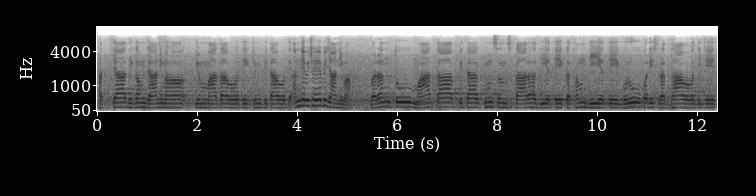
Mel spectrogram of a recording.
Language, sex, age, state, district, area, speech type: Sanskrit, male, 18-30, Bihar, Madhubani, rural, spontaneous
